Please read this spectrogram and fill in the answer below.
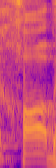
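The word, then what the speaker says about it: خواب: खवा वाओ अलिफ बा लेकिन पढ़ने में यह ख्वाब है वा साइलेंट हो जाता है ख्वाब पढ़ा जाता है यह लफ उर्दू में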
